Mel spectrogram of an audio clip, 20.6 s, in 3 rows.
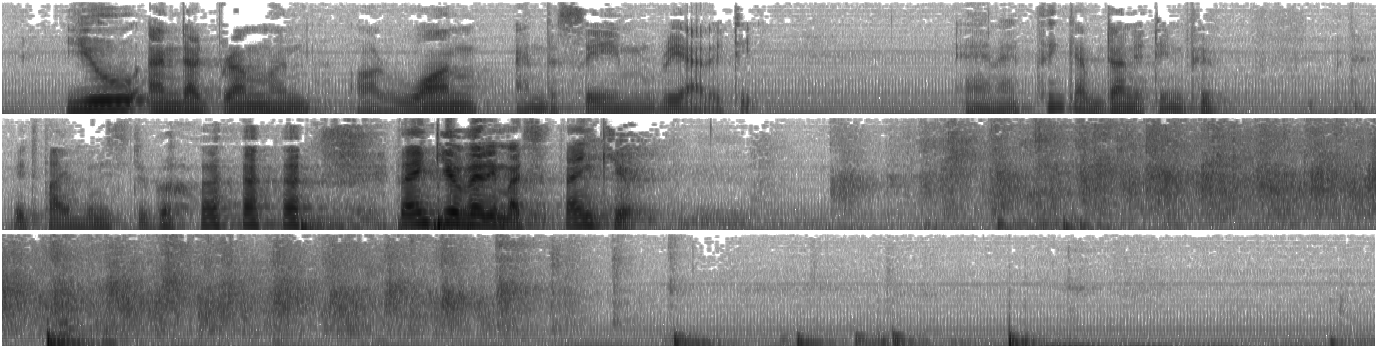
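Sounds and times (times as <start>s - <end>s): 
faint hum: 0.0s - 20.5s
speech: 0.3s - 3.9s, 4.8s - 6.2s, 6.9s - 10.3s
laughter: 7.6s - 8.8s
spontaneous audience applause after lecture: 11.0s - 16.9s
scattered low thumps: 14.0s - 14.3s, 17.1s - 19.2s.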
